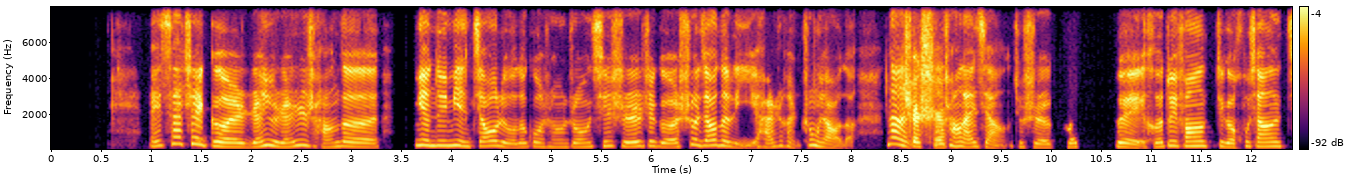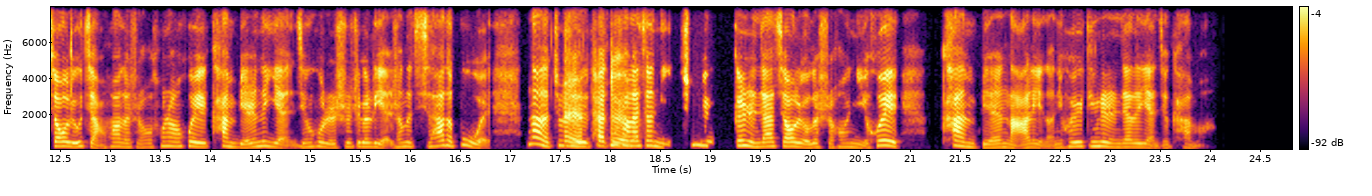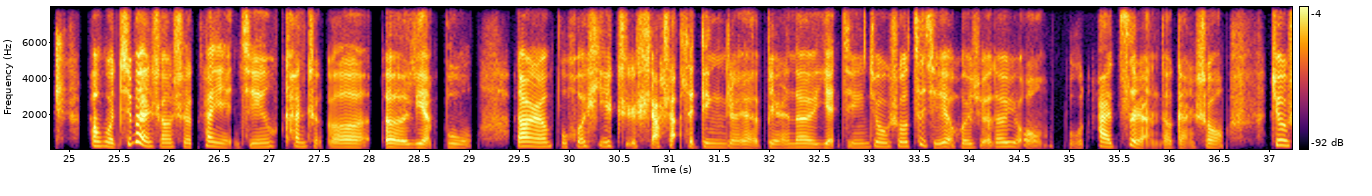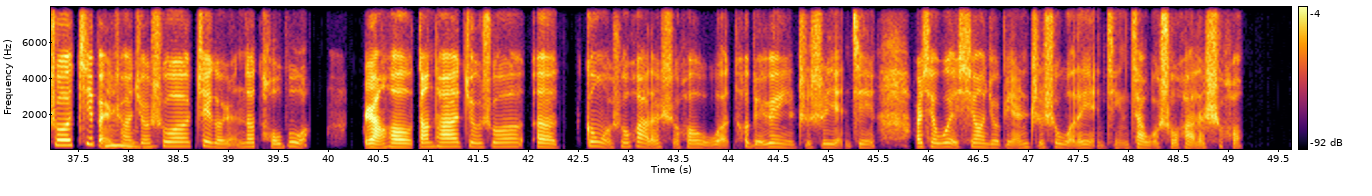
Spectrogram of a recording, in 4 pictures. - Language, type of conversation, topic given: Chinese, podcast, 当别人和你说话时不看你的眼睛，你会怎么解读？
- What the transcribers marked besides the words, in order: other background noise; lip smack; lip smack; laughing while speaking: "不会一直傻傻地盯着"; other noise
